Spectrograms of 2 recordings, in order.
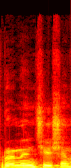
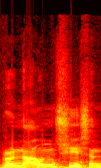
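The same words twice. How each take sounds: First: The second syllable sounds like 'nun', not 'noun'. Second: The second syllable sounds like the word 'noun'. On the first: The speaker calls it right. "प्रोनाउंसिएशन का उच्चारण प्रोनाउंसिएशन होता है" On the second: The speaker calls it wrong. "ना कि प्रोनाउंसिएशन। There is no नाउन।"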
